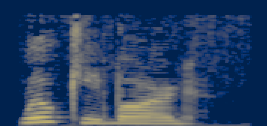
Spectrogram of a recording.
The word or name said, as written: Wilkie Bard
